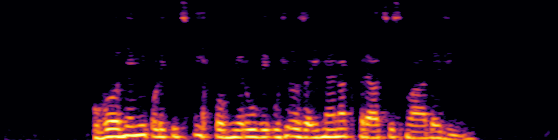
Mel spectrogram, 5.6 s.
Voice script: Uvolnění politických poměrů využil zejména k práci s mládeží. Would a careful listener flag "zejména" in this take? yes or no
no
